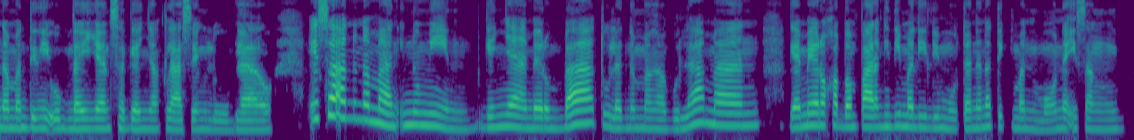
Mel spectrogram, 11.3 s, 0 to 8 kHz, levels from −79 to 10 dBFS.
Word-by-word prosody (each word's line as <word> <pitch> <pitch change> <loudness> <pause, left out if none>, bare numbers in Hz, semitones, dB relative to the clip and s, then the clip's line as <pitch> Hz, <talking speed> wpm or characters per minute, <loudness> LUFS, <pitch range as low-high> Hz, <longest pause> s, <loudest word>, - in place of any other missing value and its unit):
naman 180 0 -1
din 180 -1 -1
iugnay 170 0 -1
'yan 170 0 +3
sa 175 -2 +2
ganiyang 165 0 -2
klaseng 160 -1 0
lugaw. 155 0 -1 0.3
Eh, 335 +2 +3
sa 395 0 +8
ano 345 -1 -3
naman, 255 -9 +2
inumin, 215 -8 -3
ganiyan, 195 0 0
mayro'n 180 -1 -1
ba 245 +8 +5
tulad 185 -5 -4
ng 180 0 -8
mga 175 -1 -5
gulaman, 225 +3 0 0.3
kaya 190 - +5
mayro'n 225 +2 +3
ka 220 - +1
bang 200 0 0
parang 195 -1 +4
hindi 205 +1 -5
malilimutan 185 -3 -4
na 200 +3 -3
natikman 185 -4 -7
mo 155 0 -8
na 175 - -8
isang, 165 -2 -4
185 Hz, 170 wpm, -23 LUFS, 170-215 Hz, 0.3 s, sa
